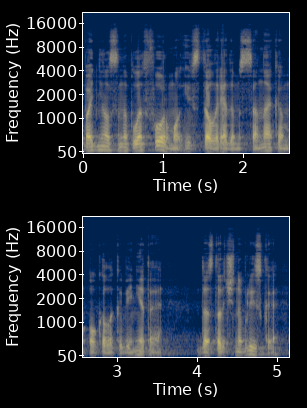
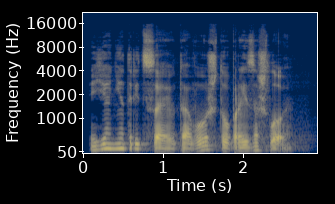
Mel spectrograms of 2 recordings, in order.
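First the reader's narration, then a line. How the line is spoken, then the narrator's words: Calm. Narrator (Russian): спокойно ответила Ария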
